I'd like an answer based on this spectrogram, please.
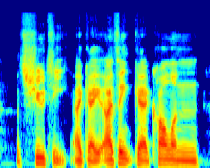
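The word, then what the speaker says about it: Ncuti: from 2020 yes yeah yeah how did you pronounce his first name judy i thought it was i thought it was i thought it was shitty that's shooty okay i think uh colin oh sorry uh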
